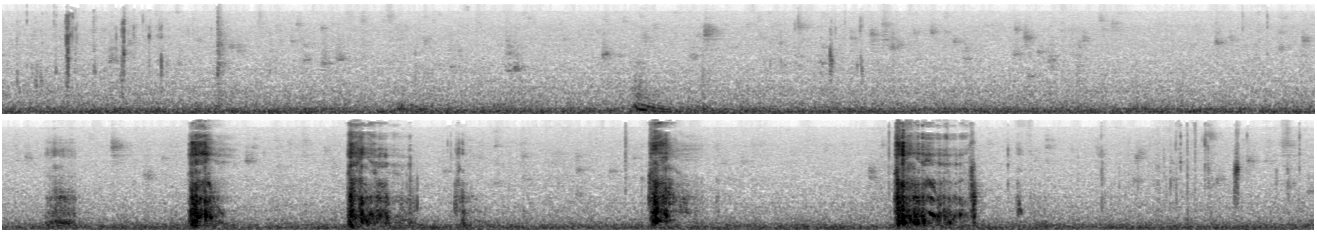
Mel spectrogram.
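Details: Four or five short, sharp bursts in a quiet room, consistent with a dog's dry coughing or hacking.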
